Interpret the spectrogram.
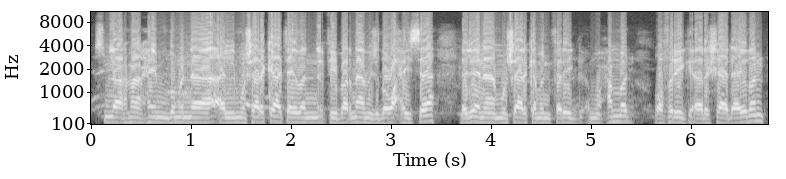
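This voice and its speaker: A man's voice: mid-range voice, little pitch movement, racing, faint music behind. A man hosting a contest show in formal announcer phrasing, calling out questions, winners and prizes. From Yemen. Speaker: host of a Ramadan contest show. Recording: crowd noise behind. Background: crowd of participants.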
